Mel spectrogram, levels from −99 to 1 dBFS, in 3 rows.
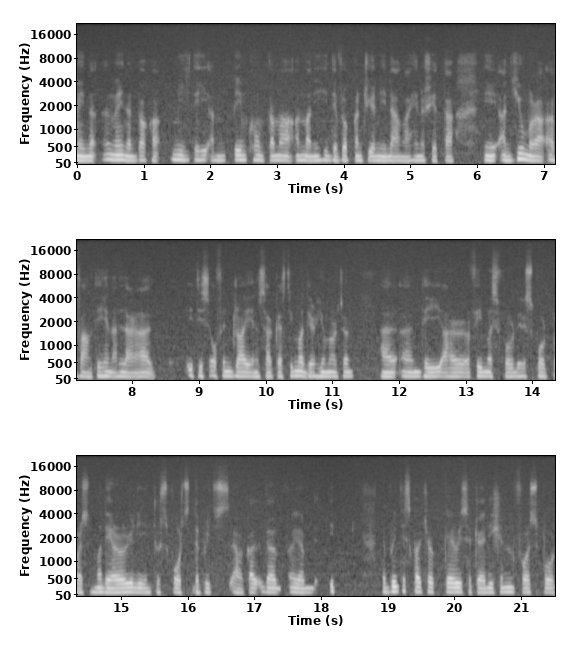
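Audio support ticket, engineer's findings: Nothing stood out on listening to the speech, with only the room's background noise present at about 25 dB below it.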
